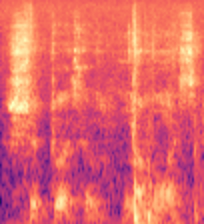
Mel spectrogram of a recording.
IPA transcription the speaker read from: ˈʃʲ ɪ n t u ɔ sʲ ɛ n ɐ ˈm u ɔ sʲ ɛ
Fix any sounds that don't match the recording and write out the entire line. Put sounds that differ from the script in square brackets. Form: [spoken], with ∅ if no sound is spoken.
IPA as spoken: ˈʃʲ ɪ [∅] t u ɔ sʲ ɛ n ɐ ˈm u ɔ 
